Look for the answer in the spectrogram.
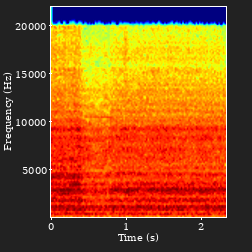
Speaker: Kasi once na yan ay lumis yung kanyang yung mga blade niyan, siyempre hindi napapantay yung takbo. Magkakaroon din siya ng ingay.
